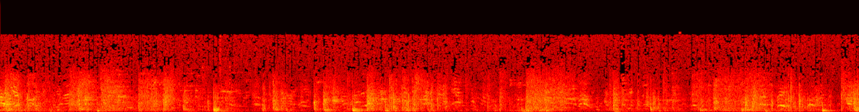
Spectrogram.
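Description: Radio-drama sound effects of a brawl: irregular heavy thuds and knocks of blows and bodies, mixed with voices.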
